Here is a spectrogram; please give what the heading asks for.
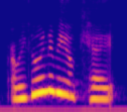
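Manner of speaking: high, loud, fast scared blurt; panicked question while fleeing; frightened question. Acted. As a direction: rush it out in panic. Frightened amid attack.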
